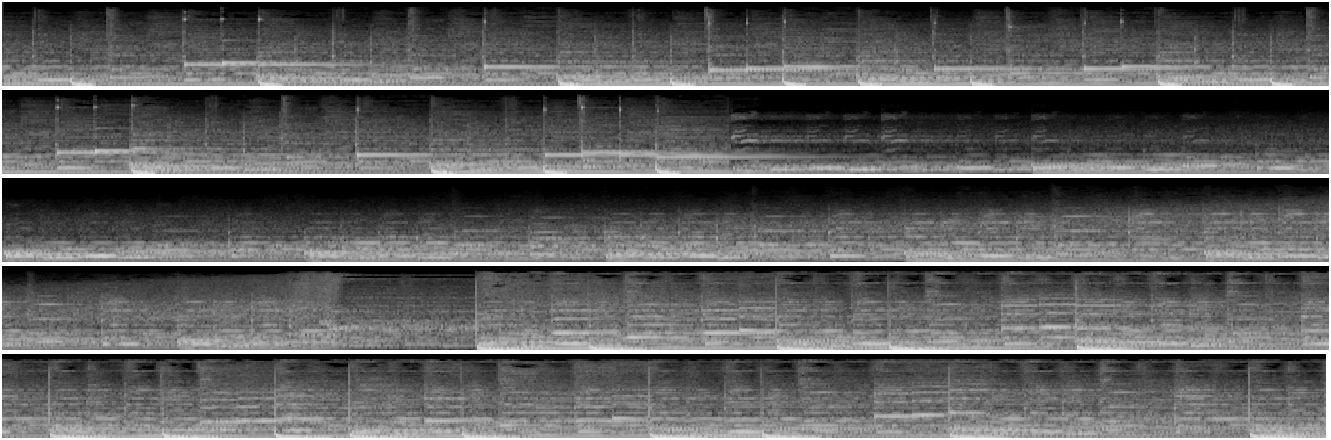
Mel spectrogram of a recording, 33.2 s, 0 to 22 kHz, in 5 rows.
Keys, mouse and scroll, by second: 3.1-3.8 scroll up 20, 3.8 click, 4.4 click, 4.9 shift+click, 5.6 ctrl+p, 6.5-7.1 scroll down 14, 7.1-7.4 shift+middle drag, 7.4-8.1 scroll up 12, 8.1 drag, 8.7 shift+click, 9.3 ctrl+p, 10.3 scroll down 1, 10.5 drag, 11.1 click, 11.6 shift+click, 12.5-13.5 drag, 13.5-14.0 scroll down 11, 14.0 shift+middle click, 14.9-17.6 drag, 17.6 middle click, 18.1-18.6 scroll down 9, 18.6-19.0 scroll up 6, 19.0 shift+middle click, 19.4-19.9 scroll up 4, 19.9 click, 20.2-20.6 scroll down 3, 20.6 middle click, 21.2-21.6 scroll up 6, 21.6 shift+middle click, 22.1-22.9 scroll up 1, 22.9 click, 24.4 drag, 24.7-25.3 scroll up 1, 25.3 shift+click, 26.1 ctrl+p, 27.5 drag, 28.3 shift+drag, 29.0 ctrl+p, 29.9 click, 30.4 click, 31.0 shift+click, 31.9-33.1 drag.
